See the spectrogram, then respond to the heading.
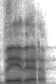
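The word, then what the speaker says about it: Weber: metro cuadrado esa unidad la llamamos beber en se escribe w de larga r ahora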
